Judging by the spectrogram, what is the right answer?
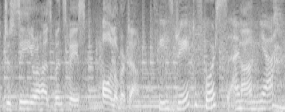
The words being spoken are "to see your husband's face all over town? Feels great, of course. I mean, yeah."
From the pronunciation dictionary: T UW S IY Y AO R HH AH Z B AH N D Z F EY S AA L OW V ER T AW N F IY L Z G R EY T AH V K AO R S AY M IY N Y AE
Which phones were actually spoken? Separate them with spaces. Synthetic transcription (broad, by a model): T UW S IY Y AO R HH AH Z B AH N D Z F EY S AA L OW V ER T AW N F IY L Z G R EY T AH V K AO R S AY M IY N Y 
